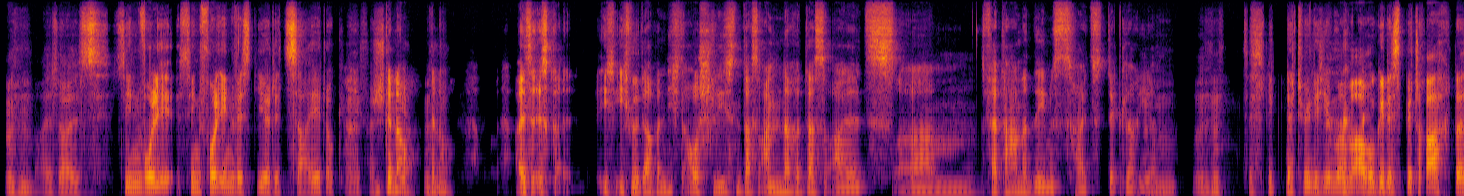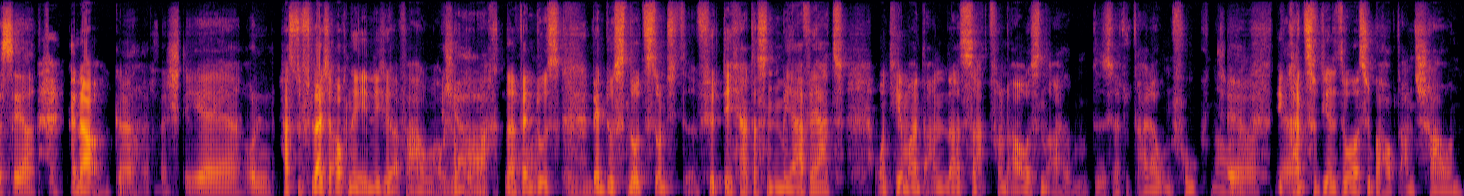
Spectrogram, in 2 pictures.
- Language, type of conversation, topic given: German, podcast, Wie beeinflussen soziale Medien ehrlich gesagt dein Wohlbefinden?
- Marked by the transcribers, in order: other background noise; chuckle; laughing while speaking: "Auge"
